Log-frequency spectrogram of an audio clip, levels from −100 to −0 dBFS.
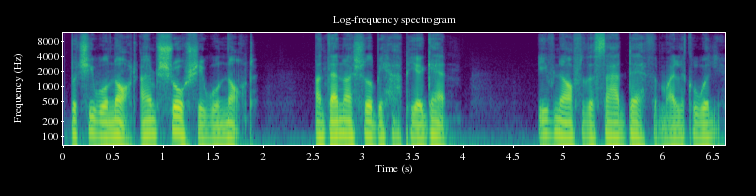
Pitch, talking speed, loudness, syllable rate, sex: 90 Hz, 235 wpm, -20 LUFS, 6.4 syllables/s, male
